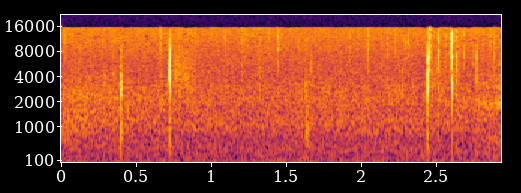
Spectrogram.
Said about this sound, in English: And now here comes the rain, the little pitter patter against the window pane.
